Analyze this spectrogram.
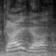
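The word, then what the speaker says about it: Geiger: Meaning g e i g e r pronounce as gaiga counter.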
